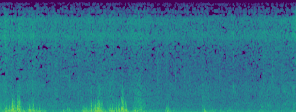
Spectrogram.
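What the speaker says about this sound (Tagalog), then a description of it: "napakalakas ng hangin ngayon" Strong typhoon wind roars in gusty surges against the microphone, swelling and easing in waves with a steady hiss underneath.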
